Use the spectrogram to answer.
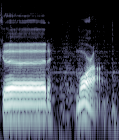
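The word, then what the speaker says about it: god morgon: Got Morgan, pronounced good moron.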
